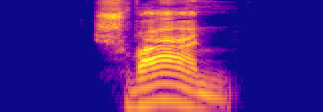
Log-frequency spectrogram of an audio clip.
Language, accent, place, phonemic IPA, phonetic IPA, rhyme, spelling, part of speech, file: German, Germany, Berlin, /ʃvaːn/, [ʃʋäːn], -aːn, Schwan, noun, De-Schwan.ogg
- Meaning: 1. swan 2. the constellation Cygnus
